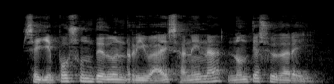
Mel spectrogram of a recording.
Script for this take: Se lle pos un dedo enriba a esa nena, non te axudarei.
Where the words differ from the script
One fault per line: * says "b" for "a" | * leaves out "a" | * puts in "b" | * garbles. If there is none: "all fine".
all fine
